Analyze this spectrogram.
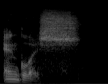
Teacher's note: Aquí el acento está en la primera sílaba, así que esa I al final está en una sílaba no acentuada, se pronuncia E, decimos English.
